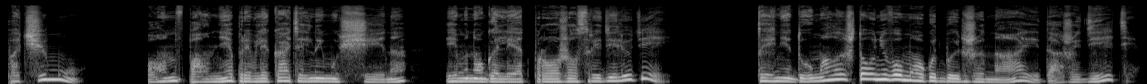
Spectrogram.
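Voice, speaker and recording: A cruel invisible spirit with a husky, breathy voice, taunting and scornful in every word, as a woman puts him on for an audiobook. He drags his words out slowly, in a dry, close-miked read. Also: very deep voice, expressive, a little mellow, no room sound, full character voice. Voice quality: husky, slow and drawn out. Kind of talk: audiobook narration.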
